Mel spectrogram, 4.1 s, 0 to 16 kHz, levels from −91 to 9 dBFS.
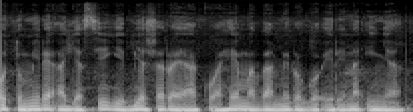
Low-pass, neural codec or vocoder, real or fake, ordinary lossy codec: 14.4 kHz; vocoder, 44.1 kHz, 128 mel bands every 256 samples, BigVGAN v2; fake; none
